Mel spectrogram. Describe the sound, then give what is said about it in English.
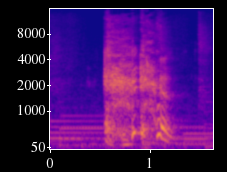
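A person who is sick coughs and clears their throat, two rough, harsh bursts in quick succession followed by a faint trailing rasp, with no talking. “Sorry about my coughing.”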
